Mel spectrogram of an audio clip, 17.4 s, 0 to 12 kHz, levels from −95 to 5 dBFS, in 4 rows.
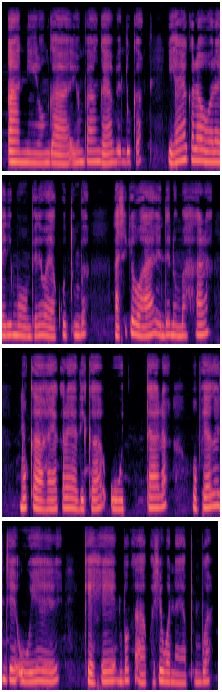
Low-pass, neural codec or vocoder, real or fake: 9.9 kHz; none; real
